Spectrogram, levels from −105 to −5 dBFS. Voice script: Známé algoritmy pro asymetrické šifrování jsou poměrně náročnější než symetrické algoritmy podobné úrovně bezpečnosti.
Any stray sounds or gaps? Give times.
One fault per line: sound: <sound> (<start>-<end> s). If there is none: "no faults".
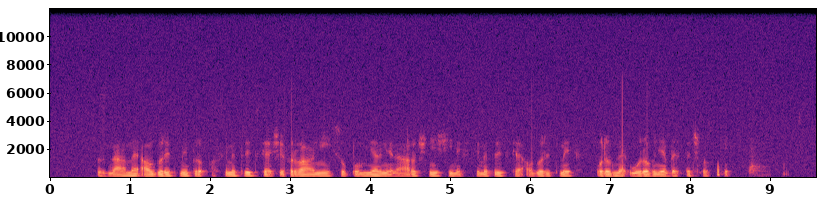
sound: whoosh (8.7-9.0 s)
